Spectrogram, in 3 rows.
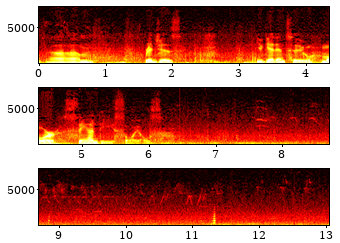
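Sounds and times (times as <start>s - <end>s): distant bird chirps: 7.3s - 13.0s.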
